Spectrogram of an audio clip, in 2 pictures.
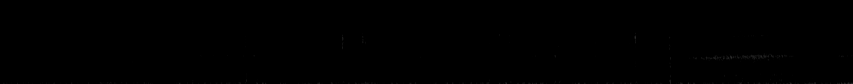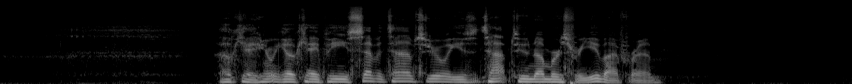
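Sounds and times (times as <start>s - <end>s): keyboard typing: 1.2s - 1.5s, 2.3s - 7.0s.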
